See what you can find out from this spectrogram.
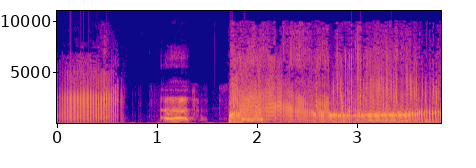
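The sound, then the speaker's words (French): A loud, buzzy fart sound: a raspy half-second blast, a short pause and brief sputter, then a long, sustained blaring rasp that runs to the end. No talking. “Mon moteur pétait à peu près comme ça.”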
